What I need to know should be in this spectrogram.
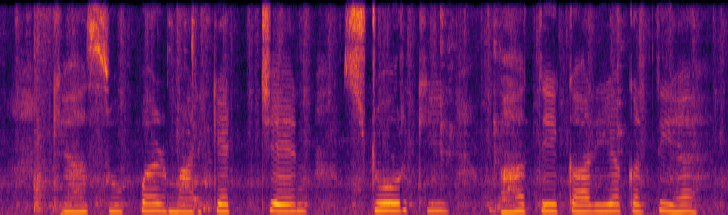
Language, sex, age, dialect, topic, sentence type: Hindi, female, 25-30, Marwari Dhudhari, agriculture, statement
